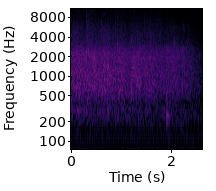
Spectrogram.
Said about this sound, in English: Let's get a Lord a hand clap. And all the presenters did an excellent job. Let's give them a hand clap. Amen.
